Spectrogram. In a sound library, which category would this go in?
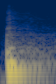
Sound effects > Objects / House appliances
